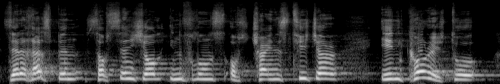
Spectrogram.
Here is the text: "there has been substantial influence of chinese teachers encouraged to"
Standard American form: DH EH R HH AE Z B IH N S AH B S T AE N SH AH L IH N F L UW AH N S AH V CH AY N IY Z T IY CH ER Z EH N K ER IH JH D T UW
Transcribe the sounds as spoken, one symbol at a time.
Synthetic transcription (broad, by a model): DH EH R HH AE Z B IH N S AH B S T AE N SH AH L IH N F L UW AH N S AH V CH AY N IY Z T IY CH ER EH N K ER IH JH T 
